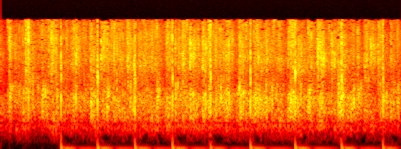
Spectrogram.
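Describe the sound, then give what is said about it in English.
Audience applause for a guest at the close of a live public talk: dense, steady clapping from a large crowd that stays loud and even for the whole stretch. “Please do join me in giving a big hand to Kate.”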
